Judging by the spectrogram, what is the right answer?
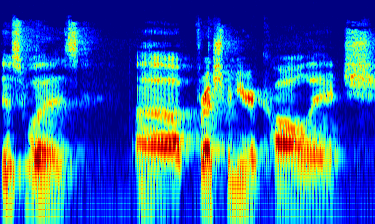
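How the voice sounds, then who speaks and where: A man's fairly high voice with an American accent. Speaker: pastor. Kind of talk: interview.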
